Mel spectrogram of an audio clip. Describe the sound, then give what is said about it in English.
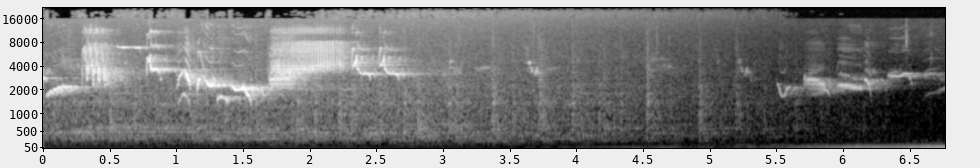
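Birdsong from a recording played on an iPod: bright chirps and trills cluster in the first two seconds, quieter calls follow, and a short run of high chirps returns near the end. “a recording of birdsong, because that seemed to me to be the only healthy noise that I could beam into myself.”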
